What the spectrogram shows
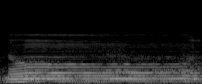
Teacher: Nun itu harus 6 harkat.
